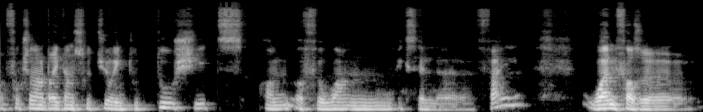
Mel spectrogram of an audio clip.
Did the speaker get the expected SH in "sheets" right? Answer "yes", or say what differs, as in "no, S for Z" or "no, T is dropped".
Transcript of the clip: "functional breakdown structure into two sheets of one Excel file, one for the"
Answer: yes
